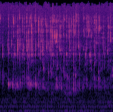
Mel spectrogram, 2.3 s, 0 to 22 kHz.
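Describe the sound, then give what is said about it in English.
Liquid drips slowly and softly, a handful of small irregular drops landing against a faint background hiss, with no voices. “It only dripped like 2 drops.”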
